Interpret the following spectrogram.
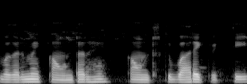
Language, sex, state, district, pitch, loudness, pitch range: Hindi, male, Uttar Pradesh, Varanasi, 115 Hz, -19 LUFS, 110-120 Hz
